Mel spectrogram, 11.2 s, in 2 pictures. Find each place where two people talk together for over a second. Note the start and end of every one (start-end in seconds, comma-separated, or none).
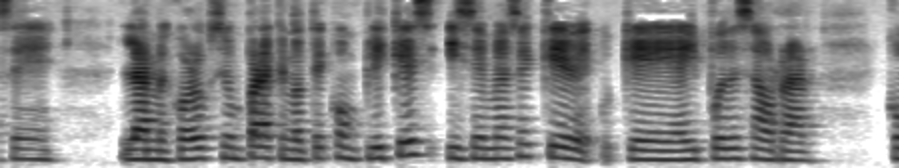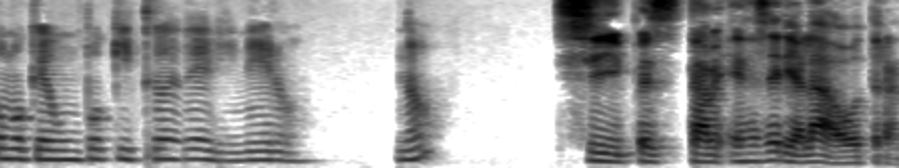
none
